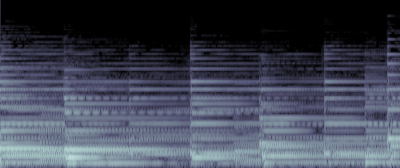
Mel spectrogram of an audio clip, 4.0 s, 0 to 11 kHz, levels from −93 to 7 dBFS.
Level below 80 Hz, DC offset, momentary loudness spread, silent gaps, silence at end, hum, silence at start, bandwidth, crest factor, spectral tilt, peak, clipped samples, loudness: -50 dBFS; under 0.1%; 11 LU; none; 0 s; none; 0 s; 5.2 kHz; 16 dB; -10.5 dB/octave; -6 dBFS; under 0.1%; -24 LUFS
